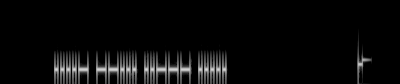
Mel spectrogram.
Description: Morse code, heard as a keyed tone, about 40 wpm, 700 Hz. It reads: 4725
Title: Numbers - 4-Digit 40wpm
